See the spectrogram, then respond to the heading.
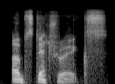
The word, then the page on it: obstetrics: British English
